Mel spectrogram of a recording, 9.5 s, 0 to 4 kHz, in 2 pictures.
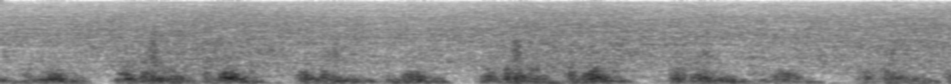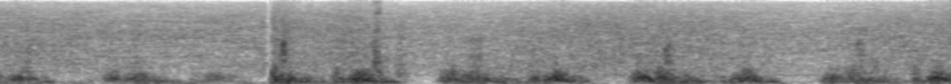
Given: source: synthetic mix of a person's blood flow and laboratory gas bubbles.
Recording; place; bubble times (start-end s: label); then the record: Doppler ultrasound of blood flow; precordium
6.60-6.70 s: bubbles
6.99-7.04 s: bubbles
From the record:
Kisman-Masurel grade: 112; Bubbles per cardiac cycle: 1 to 2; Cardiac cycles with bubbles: 1 to 10%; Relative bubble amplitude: moderate (0.250 to 0.450); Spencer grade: 1 (occasional bubble signal discernible with the cardiac motion signal, with majority of cardiac periods free of bubbles); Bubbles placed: anywhere in the cardiac cycle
